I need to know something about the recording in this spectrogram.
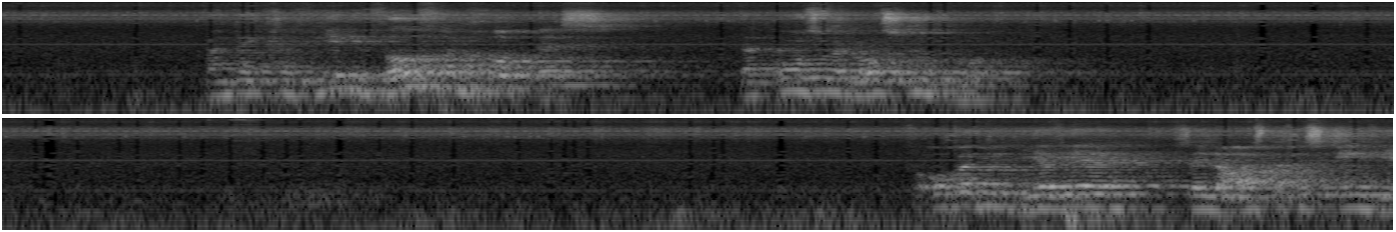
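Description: An older man sings slowly into a microphone, in short phrases with pauses between them.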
